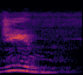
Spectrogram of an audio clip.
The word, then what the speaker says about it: Jin: O fogo é o Jim, e aqui vou acentuar um N no fim da palavra, Jin.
